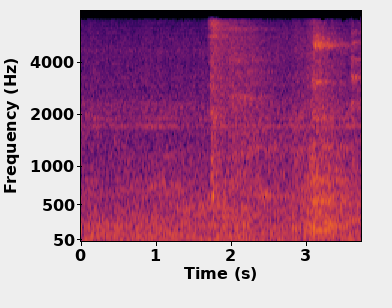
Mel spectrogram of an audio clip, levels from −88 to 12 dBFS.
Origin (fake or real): fake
